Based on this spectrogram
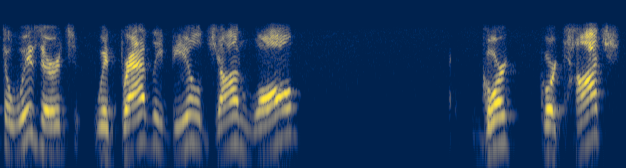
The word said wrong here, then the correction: Gortat: I can never pronounce his name either. – Gortat. – I mean, Gortat. Thank you, Gortat.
